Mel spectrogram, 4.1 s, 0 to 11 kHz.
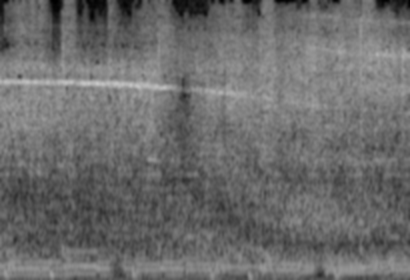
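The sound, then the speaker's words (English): Engine drone of a KC-135 Stratotanker aerial refueling aircraft at an air base in Kansas. A loud, steady low hum with a thin high whine holds throughout, and no voices. “Using these KC-135 Stratotankers, they fulfill a simple and critical mission: to keep our long-range fighters and bombers fully fueled in midair”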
